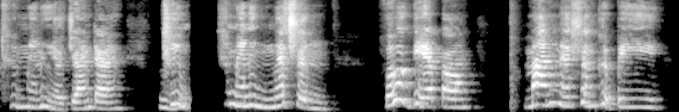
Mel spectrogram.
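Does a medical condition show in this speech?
Yes: profoundly deaf, born profoundly deaf; profound deafness from birth, wears bionic ear, uses captioning and relay services; speaks rather than signs, cannot hear to talk on phone, uses texting instead.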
